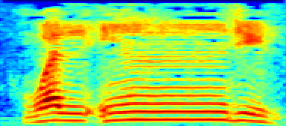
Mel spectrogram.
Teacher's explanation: نون ساكنة جاء بعدها حرف الجيم الحكم التجويدي، إخفاء حقيقي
